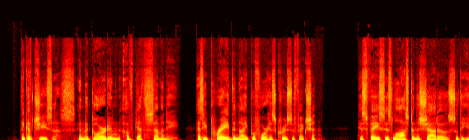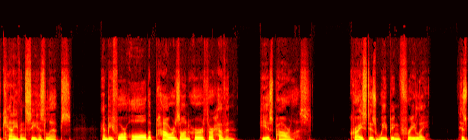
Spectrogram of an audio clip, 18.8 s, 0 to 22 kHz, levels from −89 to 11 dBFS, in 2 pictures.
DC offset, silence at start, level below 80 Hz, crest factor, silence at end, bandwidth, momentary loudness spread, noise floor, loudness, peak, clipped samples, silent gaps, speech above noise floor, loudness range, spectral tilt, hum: under 0.1%; 0.45 s; -52 dBFS; 16 dB; 0.05 s; 16.5 kHz; 11 LU; -80 dBFS; -16 LUFS; 0 dBFS; under 0.1%; none; 65 dB; 4 LU; -5.5 dB/octave; none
